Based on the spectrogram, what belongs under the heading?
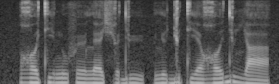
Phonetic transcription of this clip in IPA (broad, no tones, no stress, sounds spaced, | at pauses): ʁʷ i tʲ ø n u f ø l ɛ ç ø d y | lʲ o ɟ y tʲ ɛ ʁʷ i d y ʎ a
